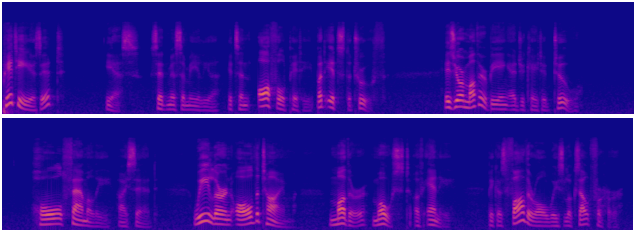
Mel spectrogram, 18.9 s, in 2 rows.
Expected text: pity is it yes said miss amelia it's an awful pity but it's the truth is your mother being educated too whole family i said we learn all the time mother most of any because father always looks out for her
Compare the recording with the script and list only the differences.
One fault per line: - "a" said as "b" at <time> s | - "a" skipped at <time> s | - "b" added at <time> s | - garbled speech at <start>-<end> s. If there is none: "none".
none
